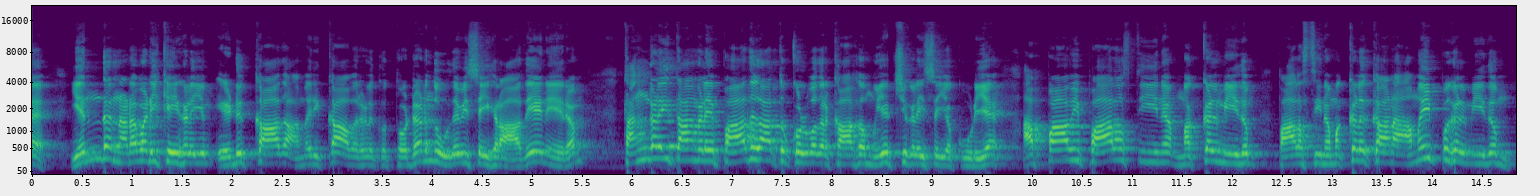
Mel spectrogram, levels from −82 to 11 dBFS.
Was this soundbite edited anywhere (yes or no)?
no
